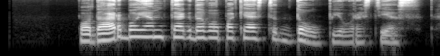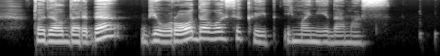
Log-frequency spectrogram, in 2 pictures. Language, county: Lithuanian, Alytus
